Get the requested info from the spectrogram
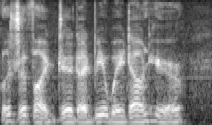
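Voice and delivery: voice dropped way down, straining low. Showing how low the voice would go: trying for a very low pitch. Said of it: "See, I can't get that low".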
